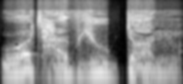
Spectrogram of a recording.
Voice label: jeers; garrosh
